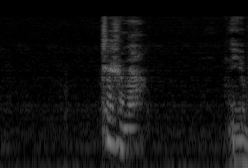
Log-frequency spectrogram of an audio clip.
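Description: A young woman asks a short question in surprise.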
